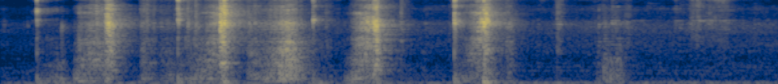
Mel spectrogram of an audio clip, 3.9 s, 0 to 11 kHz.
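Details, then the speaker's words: Rockwell-rated 55 test file on a Yamaha jet ski drive coupler tool: light scraping rasp about twice a second, file skating without biting, so the steel is harder than 55; the 60 file later bites. "Still skating. Still skating. Skating."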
